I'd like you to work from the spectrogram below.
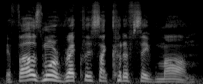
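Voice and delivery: heated protest. Acted. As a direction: argue it back hotly. Teen argues, wishes he'd been reckless.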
